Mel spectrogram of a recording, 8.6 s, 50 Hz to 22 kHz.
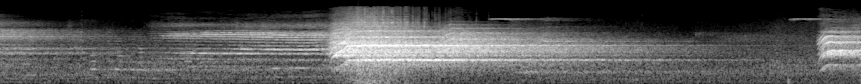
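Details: Training of belugas Gray and Mirai, Port of Nagoya Public Aquarium, 15 June 2022: soft harmonic tones, then a loud squealing cry with a thump, a brief high whistle, and a final sharp squeal.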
